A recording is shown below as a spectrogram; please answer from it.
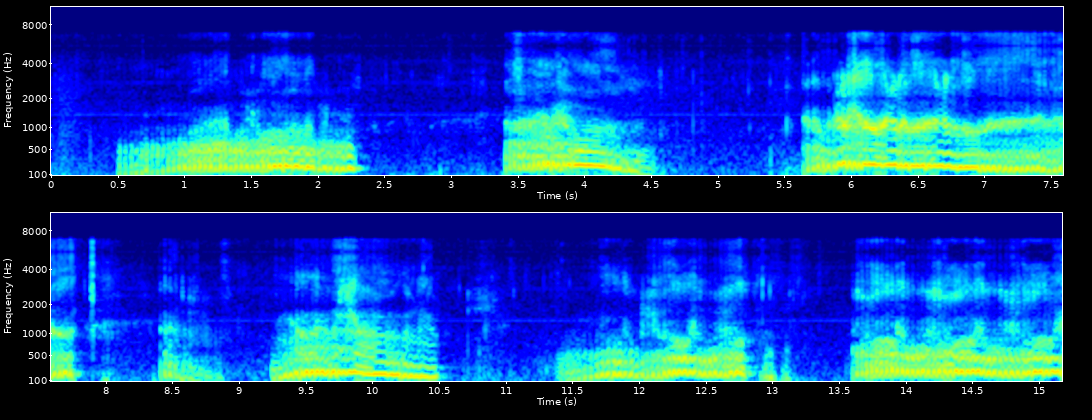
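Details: Pet Pug Gurgi growls repeatedly while eating a treat: six long, low, rumbling bursts of one to two seconds each, some warbling and rising in pitch, with short quiet gaps between them.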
